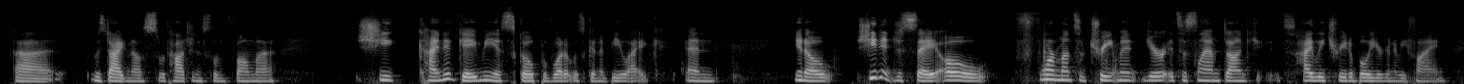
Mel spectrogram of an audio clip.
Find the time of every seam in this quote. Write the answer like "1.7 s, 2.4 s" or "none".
none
